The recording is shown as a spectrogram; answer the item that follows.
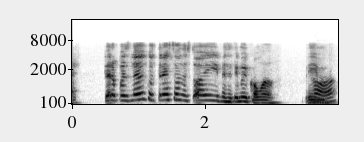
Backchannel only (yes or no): yes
